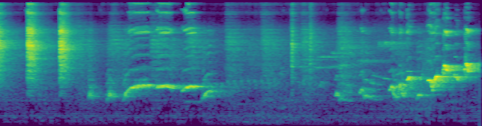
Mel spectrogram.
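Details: White-rumped shama, Medan type, displaying imitated song: sharp clicks at the start, then a long level whistle, and later a series of rising, warbling phrases.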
